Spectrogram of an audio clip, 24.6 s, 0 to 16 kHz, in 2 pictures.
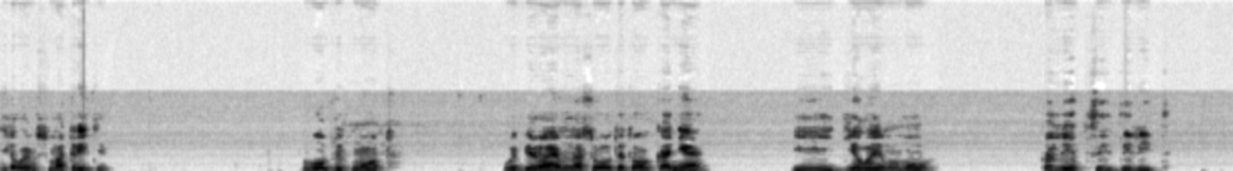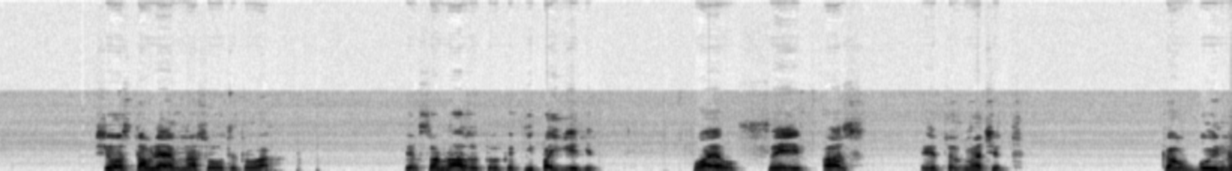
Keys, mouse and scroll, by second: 1.1 middle click, 4.7 click, 12.1 Delete, 13.6-14.7 middle drag, 15.3 space, 17.5 space, 19.1-20.8 drag.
